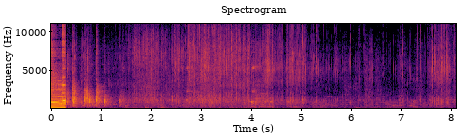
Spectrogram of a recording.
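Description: Clear plastic wrapping of a flower bouquet crinkling as the bouquet is handed over and handled, with a few sharper crackles in the first second and softer rustling after. A burst of music cuts off just after the start.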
